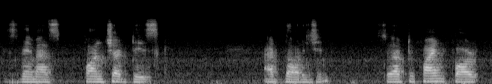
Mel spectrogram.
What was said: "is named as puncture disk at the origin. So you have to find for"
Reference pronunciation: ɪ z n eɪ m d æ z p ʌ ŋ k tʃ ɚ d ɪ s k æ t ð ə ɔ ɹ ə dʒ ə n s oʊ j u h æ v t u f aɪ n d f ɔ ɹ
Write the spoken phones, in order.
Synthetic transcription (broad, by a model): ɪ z n eɪ m æ z p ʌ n tʃ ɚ d ɪ s k æ t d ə ɔ ɹ ə dʒ ə n s oʊ j u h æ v t u f aɪ n d f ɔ ɹ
